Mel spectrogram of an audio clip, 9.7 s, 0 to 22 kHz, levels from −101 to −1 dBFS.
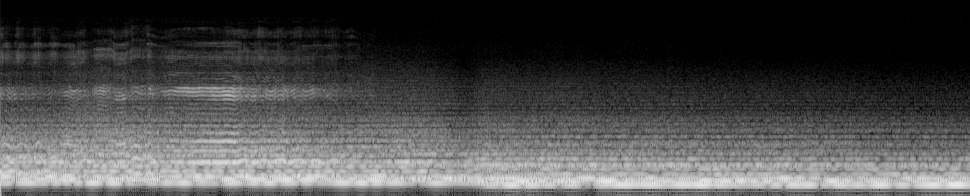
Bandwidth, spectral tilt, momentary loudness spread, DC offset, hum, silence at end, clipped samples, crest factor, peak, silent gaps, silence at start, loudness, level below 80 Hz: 4.4 kHz; -10 dB/octave; 4 LU; under 0.1%; none; 0 s; under 0.1%; 14 dB; -4 dBFS; none; 0 s; -19 LUFS; -74 dBFS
